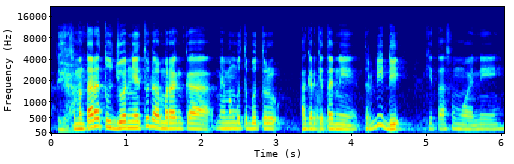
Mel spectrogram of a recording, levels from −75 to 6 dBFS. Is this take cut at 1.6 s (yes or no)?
no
